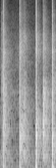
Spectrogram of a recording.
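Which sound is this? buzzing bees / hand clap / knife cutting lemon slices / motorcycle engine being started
hand clap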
